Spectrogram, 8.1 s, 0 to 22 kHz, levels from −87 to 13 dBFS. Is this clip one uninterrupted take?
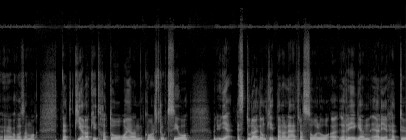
yes; 0 cuts

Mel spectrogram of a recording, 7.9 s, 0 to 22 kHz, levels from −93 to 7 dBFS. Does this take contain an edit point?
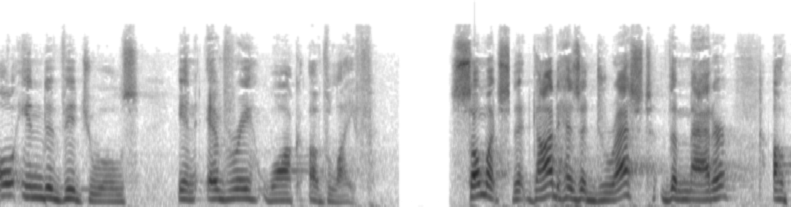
yes; 1 cut; at 5.1 s

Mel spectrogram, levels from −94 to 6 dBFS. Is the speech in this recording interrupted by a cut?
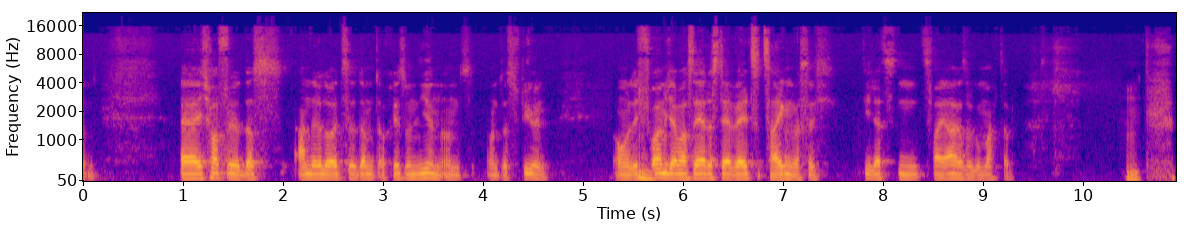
no; 0 cuts

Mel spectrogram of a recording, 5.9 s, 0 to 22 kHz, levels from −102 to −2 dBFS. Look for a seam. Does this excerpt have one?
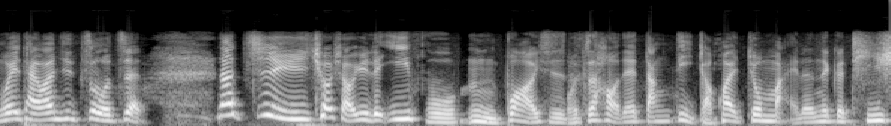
yes; 3 cuts; at 1.4 s, 3.8 s, 5.0 s

